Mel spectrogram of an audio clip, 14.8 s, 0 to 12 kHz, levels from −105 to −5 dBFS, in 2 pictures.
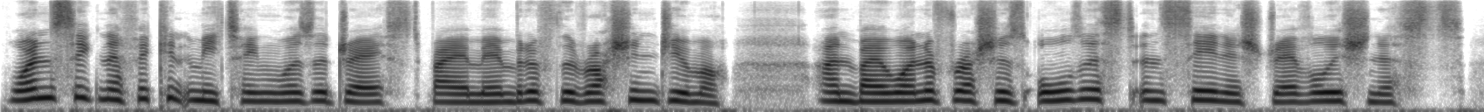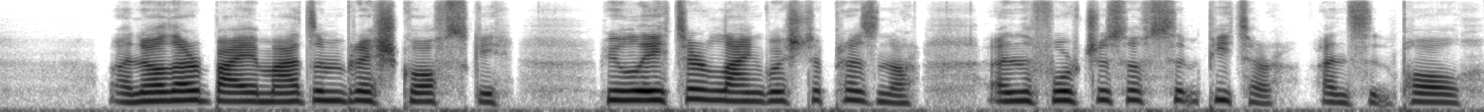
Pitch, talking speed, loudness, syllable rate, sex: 235 Hz, 160 wpm, -20 LUFS, 5.6 syllables/s, female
